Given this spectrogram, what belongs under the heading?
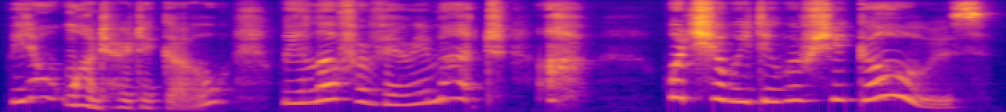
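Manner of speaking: put-on high, loud child voice in despair; high panicked child voice; despairing children. A narrator's reading. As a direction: cry out in panic like little kids.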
